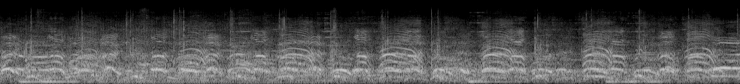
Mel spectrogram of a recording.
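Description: A large crowd of men chant loudly in rhythm outdoors.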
